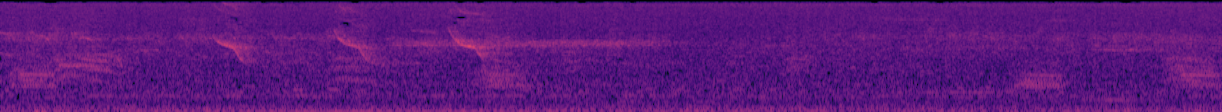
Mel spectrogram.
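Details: Indian roller in a park in the morning giving harsh, rasping, crow-like calls: three quick descending notes, then two shorter ones, over a steady low rumble.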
